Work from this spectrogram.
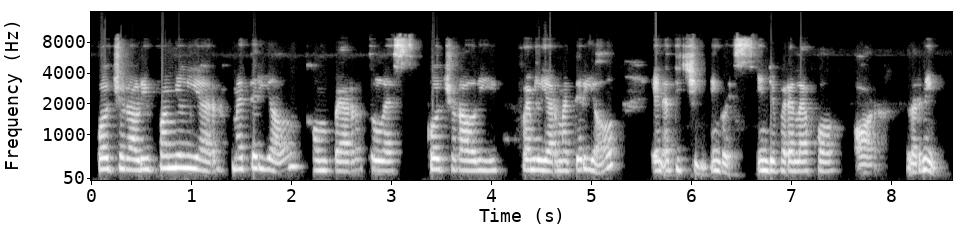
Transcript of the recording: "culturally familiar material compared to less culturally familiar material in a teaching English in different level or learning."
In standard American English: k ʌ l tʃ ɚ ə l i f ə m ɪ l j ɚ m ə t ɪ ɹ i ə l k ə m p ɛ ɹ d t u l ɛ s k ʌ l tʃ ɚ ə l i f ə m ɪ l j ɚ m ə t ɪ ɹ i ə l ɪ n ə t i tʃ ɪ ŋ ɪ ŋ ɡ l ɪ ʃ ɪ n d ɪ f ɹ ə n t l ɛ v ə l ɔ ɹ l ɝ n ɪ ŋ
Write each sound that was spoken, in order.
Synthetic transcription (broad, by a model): k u l tʃ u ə l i f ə m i l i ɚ m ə t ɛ ɹ i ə l k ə m p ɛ ɹ t u l ɛ s k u l tʃ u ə l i f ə m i l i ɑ m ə t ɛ ɹ i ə l ɪ n ə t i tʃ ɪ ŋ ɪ ŋ ɡ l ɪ s ɪ n d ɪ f ɹ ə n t l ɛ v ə l ɔ ɹ l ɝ n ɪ ŋ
